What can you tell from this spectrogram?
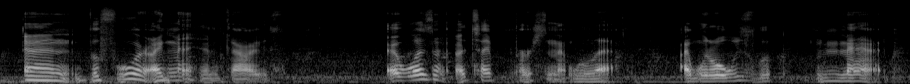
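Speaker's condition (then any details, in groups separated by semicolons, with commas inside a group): Cerebral palsy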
